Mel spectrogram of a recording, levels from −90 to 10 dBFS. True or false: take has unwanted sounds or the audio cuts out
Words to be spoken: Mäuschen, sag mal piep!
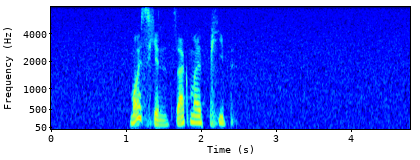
false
